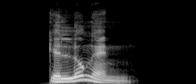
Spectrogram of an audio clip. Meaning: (verb) past participle of gelingen; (adjective) 1. successful, well done 2. odd, strange in a funny way
- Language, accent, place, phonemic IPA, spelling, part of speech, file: German, Germany, Berlin, /ɡəˈlʊŋən/, gelungen, verb / adjective, De-gelungen.ogg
